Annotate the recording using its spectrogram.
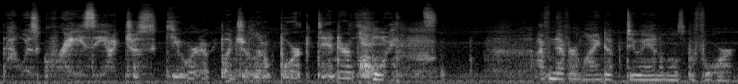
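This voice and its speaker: A woman whispering excited commentary while hunting from a pop-up blind outdoors. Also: a little high, moderate pace. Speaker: hunter filming her hunt. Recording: distant mic with music underneath.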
